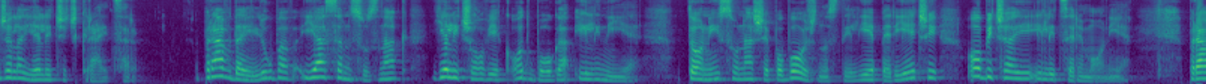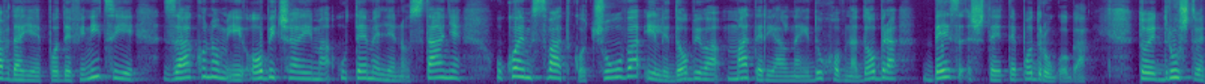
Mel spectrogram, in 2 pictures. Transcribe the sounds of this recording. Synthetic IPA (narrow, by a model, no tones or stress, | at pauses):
d͡ʒelaje̞lit͡ʃit͡ʃkɾa̰jt̪sa̰ɾ | pɾaːʋd̪ajiʎuːbaʋjasansuznaːk | je̞lit͡ʃo̞ʋje̞kʰo̞d̪bo̞ɡaʔilinije̞̰ | t̪o̞ːniːsunaʃe̞po̞bo̞ʒno̞st̪iljepe̞ɾje̞ːt͡ʃio̞bit͡ʃajiʔilit̪seɾe̞mo̞̰nḭje̞̰ | pɾaːʋd̪aje̞po̞d̪e̞finit̪sijizaːko̞no̞miʔo̞bit͡ʃajimaʔut̪e̞me̞ʎe̞no̞̰st̪aːɲe̞ | uko̞jemsʋat̪ko̞t͡ʃuːʋaʔilid̪o̞biʋamat̪e̞ɾialˠnaid̪uxo̞ʋna̰d̪o̞bɾabe̞zʃt̪e̞t̪e̞po̞d̪ɾuɡo̞̰ɡa̰ | t̪o̞jed̪ɾuːʃt̪ʋe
